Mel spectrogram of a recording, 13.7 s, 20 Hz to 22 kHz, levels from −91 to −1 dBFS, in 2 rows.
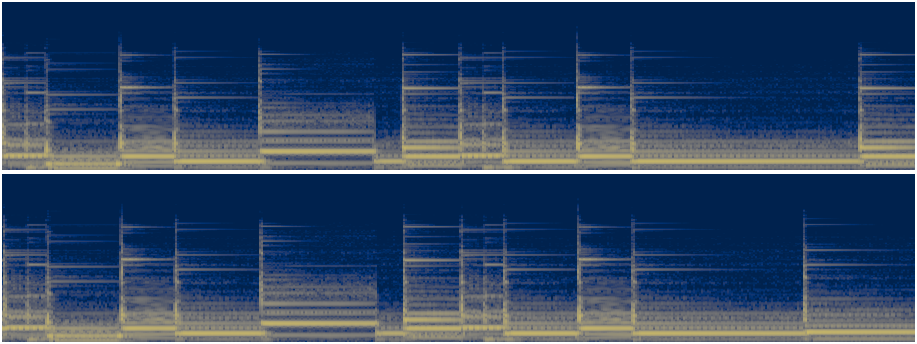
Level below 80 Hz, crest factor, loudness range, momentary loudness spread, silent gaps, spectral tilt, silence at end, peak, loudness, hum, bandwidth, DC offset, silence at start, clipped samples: -48 dBFS; 14 dB; 1 LU; 3 LU; none; -7.5 dB/octave; 0 s; -10 dBFS; -25 LUFS; none; 6.8 kHz; under 0.1%; 0 s; under 0.1%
